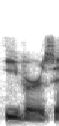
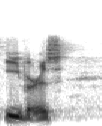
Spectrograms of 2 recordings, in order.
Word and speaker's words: Evers: I just learned it's actually pronounced Evers. It's spelled Evers, but it's Evers.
